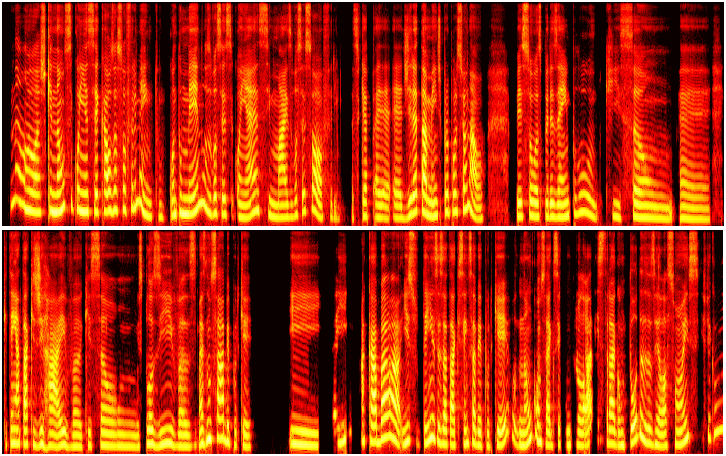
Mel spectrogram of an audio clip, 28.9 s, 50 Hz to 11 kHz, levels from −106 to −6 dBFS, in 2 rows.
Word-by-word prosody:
Não, 390 Hz, -6 st, -1 dB
eu 270 Hz, -1 st, +4 dB
acho 255 Hz, 0 st, 0 dB
que 280 Hz, -, +2 dB
não 260 Hz, +4 st, +6 dB
se 360 Hz, 0 st, -6 dB
conhecer 265 Hz, -3 st, +2 dB
causa 275 Hz, +2 st, +2 dB
sofrimento, 270 Hz, -, -3 dB
quanto 225 Hz, +3 st, 0 dB
menos 260 Hz, +8 st, +3 dB
você 235 Hz, -1 st, -1 dB
se 225 Hz, -, -10 dB
conhece, 215 Hz, +7 st, -3 dB
mais 180 Hz, -1 st, -1 dB
você 220 Hz, +7 st, -6 dB
sofre, 195 Hz, -, -2 dB, 0.3 s
isso 155 Hz, -, -15 dB
que 205 Hz, -, -4 dB
é 200 Hz, -, -2 dB
é 175 Hz, -3 st, -3 dB, 0.2 s
é -, -, -2 dB
diretamente 220 Hz, +2 st, +3 dB
proporcional. 260 Hz, -, -1 dB, 0.6 s
Pessoas, 195 Hz, 0 st, 0 dB
por 195 Hz, -1 st, -4 dB
exemplo, 200 Hz, +3 st, -2 dB
que 195 Hz, -3 st, -8 dB
são, 175 Hz, -5 st, -3 dB
eh, 155 Hz, -2 st, -7 dB, 0.3 s
que 200 Hz, -, -10 dB
têm 210 Hz, +2 st, +2 dB
ataques 200 Hz, -2 st, +2 dB
de 200 Hz, -, +2 dB
raiva, 170 Hz, -2 st, +1 dB
que 180 Hz, +3 st, -6 dB
são 170 Hz, -2 st, -3 dB
explosivas, 175 Hz, -2 st, -1 dB
mas 200 Hz, +4 st, +1 dB
não 270 Hz, +1 st, +8 dB
sabe 275 Hz, -3 st, +3 dB
porquê, 170 Hz, -4 st, -6 dB, 0.7 s
e 190 Hz, -3 st, +1 dB, 0.4 s
aí, 225 Hz, +5 st, 0 dB, 0.3 s
acaba 250 Hz, +3 st, +6 dB
isso 220 Hz, +1 st, -1 dB
tem 220 Hz, +8 st, +3 dB
esses 230 Hz, -7 st, +1 dB
ataques 190 Hz, -2 st, +2 dB
sem 205 Hz, +1 st, -1 dB
saber 200 Hz, -5 st, +1 dB
porquê, 185 Hz, -, -1 dB
ou 245 Hz, -, -4 dB
não 185 Hz, +7 st, +1 dB
consegue 200 Hz, -, 0 dB
se 200 Hz, +1 st, -3 dB
controlar 185 Hz, -1 st, +1 dB
e -, -, -11 dB
estragam 205 Hz, -6 st, 0 dB
todas 255 Hz, +2 st, +2 dB
as 205 Hz, -3 st, -2 dB
relações 195 Hz, -, -1 dB
e -, -, -25 dB
ficam 320 Hz, +4 st, -6 dB
205 Hz, 135 wpm, -25 LUFS, 180-255 Hz, 0.7 s, não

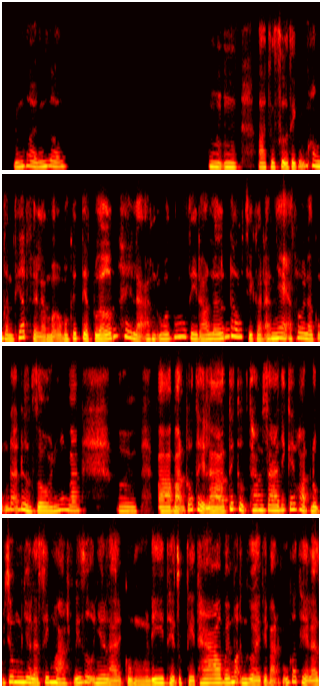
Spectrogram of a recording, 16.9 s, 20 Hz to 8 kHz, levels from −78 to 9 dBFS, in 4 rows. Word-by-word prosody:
Đúng 205 Hz, +3 st, -1 dB
rồi, 235 Hz, -3 st, -4 dB
đúng 225 Hz, +3 st, 0 dB
rồi. 230 Hz, -2 st, -4 dB, 1.9 s
Ừm, 210 Hz, -3 st, +2 dB
ừm, 195 Hz, -1 st, +2 dB, 0.3 s
à, 195 Hz, -, -1 dB
thực 200 Hz, -, -1 dB
sự 195 Hz, -, +3 dB
thì 190 Hz, -, +3 dB
cũng 250 Hz, -, -6 dB
không 255 Hz, -3 st, +1 dB
cần 195 Hz, -5 st, +1 dB
thiết 275 Hz, +10 st, -2 dB
phải 185 Hz, -, 0 dB
là 165 Hz, +1 st, -3 dB
mở 160 Hz, -6 st, -2 dB
một 185 Hz, -, 0 dB
cái 225 Hz, -, 0 dB
tiệc 200 Hz, -5 st, 0 dB
lớn 195 Hz, -, +4 dB
hay 295 Hz, -5 st, +1 dB
là 190 Hz, -5 st, 0 dB
ăn 195 Hz, +2 st, -2 dB
uống 215 Hz, +11 st, -2 dB
gì 210 Hz, -2 st, +2 dB
đó 180 Hz, +1 st, -1 dB
lớn 220 Hz, +7 st, +1 dB
đâu, 330 Hz, -2 st, +1 dB
chỉ 190 Hz, -, -1 dB
cần 185 Hz, -1 st, -2 dB
ăn 215 Hz, +3 st, +2 dB
nhẹ 230 Hz, -1 st, +2 dB
thôi 245 Hz, -1 st, -1 dB
là 210 Hz, -, +2 dB
cũng 190 Hz, -, -5 dB
đã 280 Hz, 0 st, -4 dB
được 255 Hz, -7 st, +1 dB
rồi, 190 Hz, -1 st, +2 dB
đúng 210 Hz, -, +1 dB
không 255 Hz, +1 st, -2 dB
bạn? 220 Hz, -1 st, -3 dB, 0.5 s
Ờ, 205 Hz, -, -2 dB, 0.4 s
và 190 Hz, 0 st, +2 dB
bạn 180 Hz, -1 st, 0 dB
có 255 Hz, -, -1 dB
thể 215 Hz, -10 st, +3 dB
là 180 Hz, +1 st, +3 dB
tích 295 Hz, -, 0 dB
cực 255 Hz, -7 st, +1 dB
tham 235 Hz, 0 st, +1 dB
gia 230 Hz, -1 st, +1 dB
những 235 Hz, +2 st, -2 dB
cái 280 Hz, -, -1 dB
hoạt 220 Hz, -6 st, -3 dB
động 195 Hz, -, +2 dB
chung 245 Hz, +2 st, +3 dB
như 230 Hz, -2 st, +4 dB
là 185 Hz, -2 st, +3 dB
sinh 225 Hz, +5 st, +1 dB
hoạt, 190 Hz, -4 st, +2 dB
ví 195 Hz, +3 st, +2 dB
dụ 240 Hz, +1 st, -2 dB
như 195 Hz, 0 st, +2 dB
là 170 Hz, -3 st, 0 dB
cùng 165 Hz, -2 st, -1 dB
đi 195 Hz, +3 st, +5 dB
thể 175 Hz, -5 st, +2 dB
dục 190 Hz, +3 st, -3 dB
thể 160 Hz, -, 0 dB
thao 210 Hz, +1 st, +2 dB
với 205 Hz, 0 st, +2 dB
mọi 235 Hz, -2 st, +1 dB
người 190 Hz, -3 st, +2 dB
thì 175 Hz, +1 st, -2 dB
bạn -, -, -6 dB
cũng 195 Hz, -, -3 dB
có 260 Hz, -, -4 dB
thể 200 Hz, -7 st, 0 dB
là 160 Hz, +2 st, 0 dB
205 Hz, 285 wpm, -23 LUFS, 185-235 Hz, 1.9 s, đi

